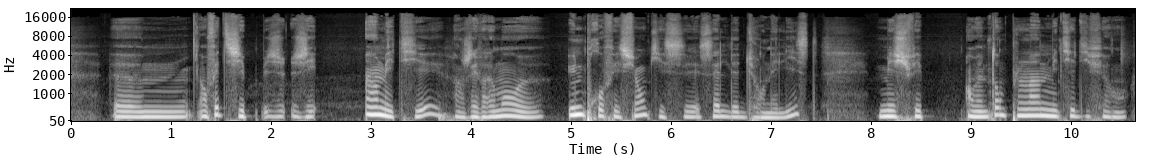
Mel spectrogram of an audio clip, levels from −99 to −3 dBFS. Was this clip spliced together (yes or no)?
no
